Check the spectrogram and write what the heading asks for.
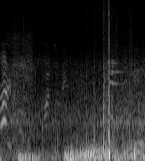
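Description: A football struck full-power with the instep in a 'sledgehammer' shot: one sharp, loud thud of boot on ball near the end.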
